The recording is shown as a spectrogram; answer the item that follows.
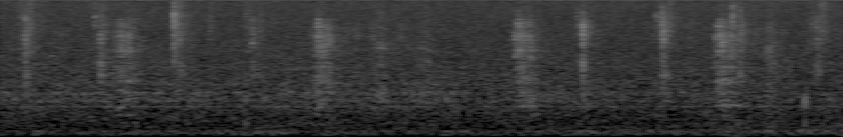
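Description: Paintbrush being tapped to flick splatters of pearl watercolour onto a card: a run of light, irregular ticks, about two or three a second.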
